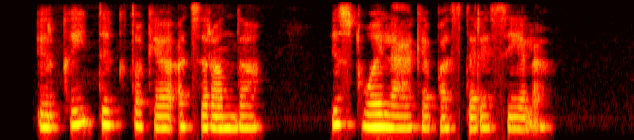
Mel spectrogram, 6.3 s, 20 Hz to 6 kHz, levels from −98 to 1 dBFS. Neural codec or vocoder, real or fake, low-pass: none; real; 5.4 kHz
